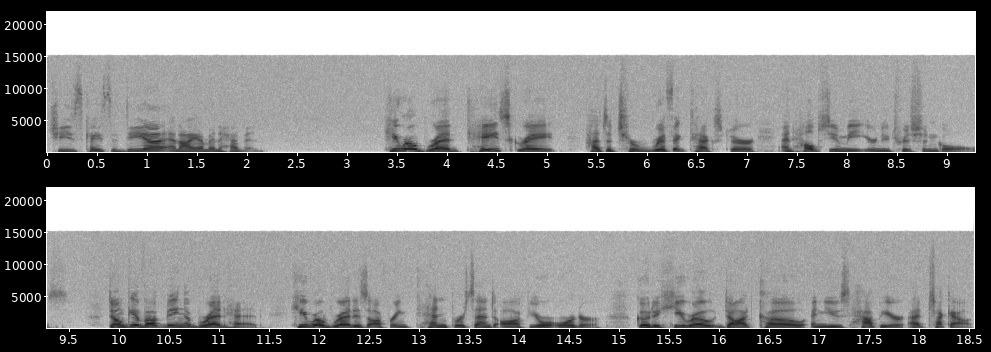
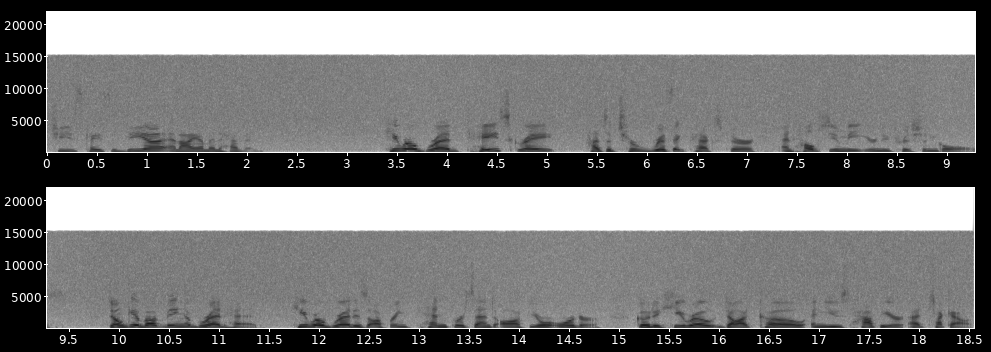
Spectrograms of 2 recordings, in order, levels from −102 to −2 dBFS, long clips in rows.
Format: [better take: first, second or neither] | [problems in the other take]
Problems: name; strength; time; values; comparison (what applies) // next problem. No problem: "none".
first | hiss; loud; throughout; 9 dB below the speech; faint in the first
